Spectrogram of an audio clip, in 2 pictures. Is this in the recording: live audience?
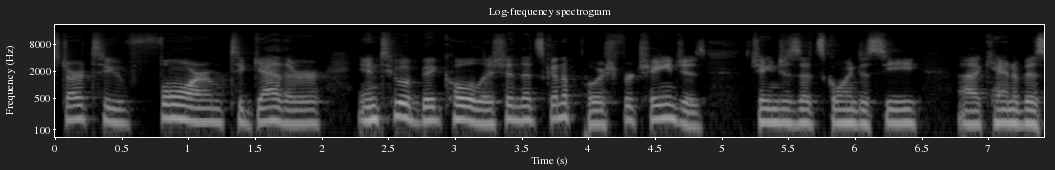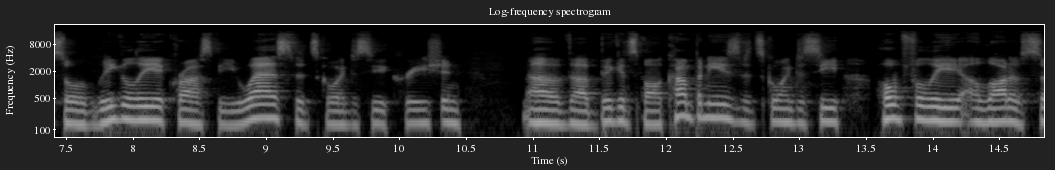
no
